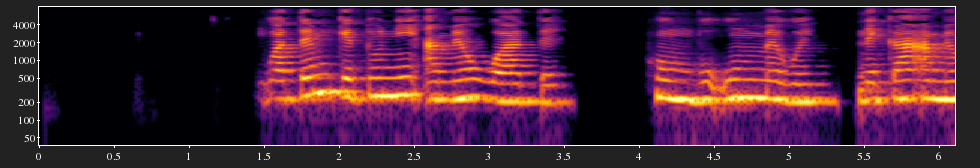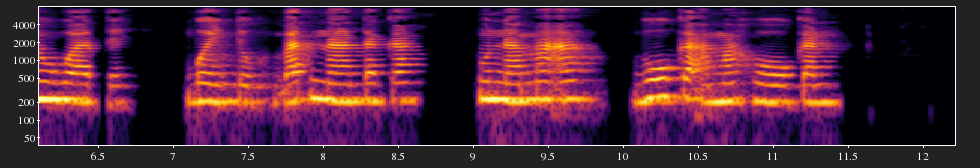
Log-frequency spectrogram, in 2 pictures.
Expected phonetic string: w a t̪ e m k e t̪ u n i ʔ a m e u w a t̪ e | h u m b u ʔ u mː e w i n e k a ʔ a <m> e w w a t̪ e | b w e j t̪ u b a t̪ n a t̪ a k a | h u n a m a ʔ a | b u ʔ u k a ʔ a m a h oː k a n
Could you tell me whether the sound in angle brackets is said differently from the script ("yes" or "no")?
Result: no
